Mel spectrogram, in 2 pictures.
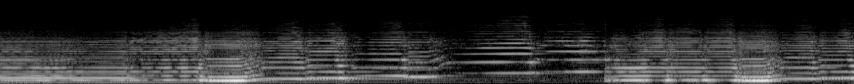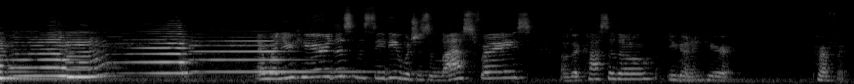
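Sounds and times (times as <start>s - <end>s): bowed cello: 0.0s - 12.5s
woman talking: 11.1s - 15.9s, 16.7s - 17.0s.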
